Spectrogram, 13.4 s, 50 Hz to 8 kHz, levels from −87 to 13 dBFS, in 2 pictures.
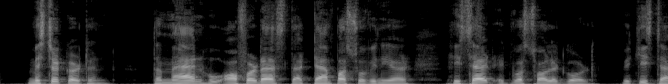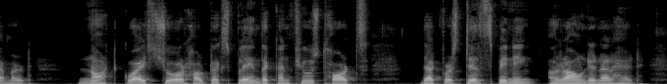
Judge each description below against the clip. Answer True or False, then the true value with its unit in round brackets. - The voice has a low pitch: True (120 Hz)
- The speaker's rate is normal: True (160 wpm)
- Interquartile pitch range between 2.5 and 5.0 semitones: True (3.2 semitones)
